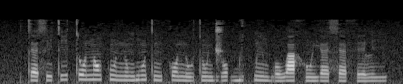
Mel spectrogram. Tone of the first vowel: low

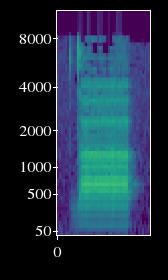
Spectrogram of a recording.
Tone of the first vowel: low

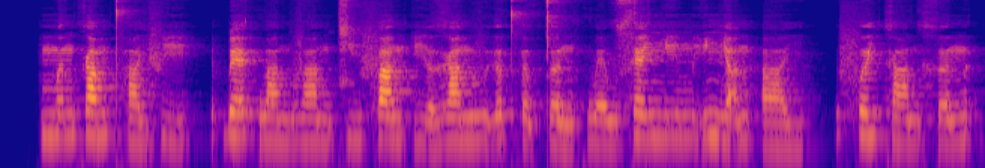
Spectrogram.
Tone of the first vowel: rising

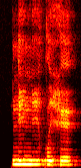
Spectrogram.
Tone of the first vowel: high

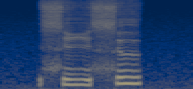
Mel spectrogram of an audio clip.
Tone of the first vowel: low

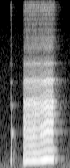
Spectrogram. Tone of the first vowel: rising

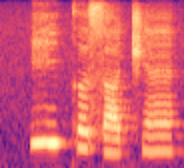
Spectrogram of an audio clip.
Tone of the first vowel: high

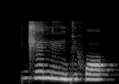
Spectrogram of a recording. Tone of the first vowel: high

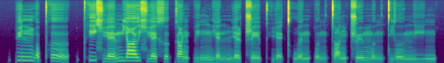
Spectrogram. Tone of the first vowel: high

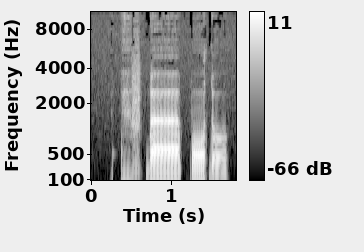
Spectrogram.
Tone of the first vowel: low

